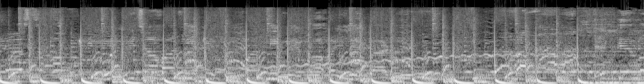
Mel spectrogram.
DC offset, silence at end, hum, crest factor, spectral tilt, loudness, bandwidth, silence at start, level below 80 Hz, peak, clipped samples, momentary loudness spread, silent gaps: under 0.1%; 0 s; none; 8 dB; -5 dB/octave; -9 LUFS; 16 kHz; 0 s; -12 dBFS; 0 dBFS; 1%; 1 LU; none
